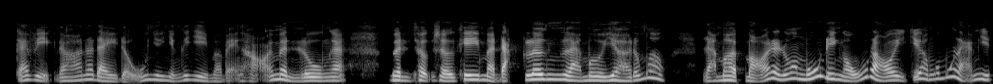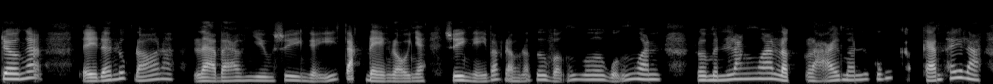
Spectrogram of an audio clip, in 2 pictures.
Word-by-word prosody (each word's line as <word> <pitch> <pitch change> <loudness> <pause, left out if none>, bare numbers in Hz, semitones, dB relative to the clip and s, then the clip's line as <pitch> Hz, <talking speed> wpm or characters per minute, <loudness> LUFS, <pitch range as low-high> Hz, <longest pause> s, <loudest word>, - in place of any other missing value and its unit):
Cái 195 - -1
việc 200 -3 -2
đó 170 +4 -4
nó 230 - 0
đầy 160 -8 0
đủ 185 - -5
như 215 -2 -1
những 170 -5 -5
cái 210 - -3
gì 185 -6 -2
mà 145 -1 -10
bạn 140 - -10
hỏi 160 +5 -5
mình 215 -9 +2
luôn 170 +2 +2
á. 175 0 0 0.4
Mình 195 -2 +5
thực 185 -2 +3
sự 160 -4 +3
khi 220 0 +7
mà 200 -4 +2
đặt - - +1
lưng 230 0 +7
là 190 -5 +5
10:00, 180 -1 +3
đúng 200 +6 -1
hông? 285 -6 -1 0.4
Là 165 +1 -3
mệt 180 -2 +4
mỏi 245 - +1
rồi, 275 -5 +5
đúng 230 - +2
hông? 270 -4 +2
Muốn 310 +11 +5
đi 260 -7 +3
ngủ 180 - 0
rồi, 190 - +3
chứ 275 - 0
hông 240 -3 -2
có 260 - -3
muốn 345 +5 -2
làm 275 -8 -2
gì 240 - -1
hết 220 - +1
trơn 250 -1 +5
á. 305 - 0 0.4
Thì 160 0 +3
đến 190 +5 0
lúc 275 +1 -4
đó 195 +5 -3
đó, 250 -1 -7 0.2
là 160 0 +1
bao 170 +2 -4
nhiêu 180 -1 -6
suy 190 +1 -3
nghĩ 160 +6 -6
tắt - - +3
đèn 150 -5 0
rồi 145 -1 -3
nha, 160 +2 -4 0.2
suy 195 0 +3
nghĩ 150 -5 -6
bắt 230 +2 -5
đầu - - -4
nó 150 - -9
cứ 215 0 -1
vẩn 145 -8 -7 0.2
vơ, 220 0 -2
quẩn 240 +4 -5
quanh, 235 -1 0 0.4
rồi 200 0 0
mình 200 0 -1
lăn 250 +4 -2
qua, 260 0 +1
lật 190 -7 +3
lại 175 +2 -2
mà 210 -1 -3
nó 220 +2 -6
cũng 245 +4 -8
c - - -33 0.3
cảm 180 +2 +2
thấy 305 +2 -1
là, 250 -6 -1
200 Hz, 250 wpm, -23 LUFS, 170-235 Hz, 0.4 s, khi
